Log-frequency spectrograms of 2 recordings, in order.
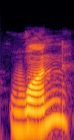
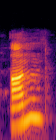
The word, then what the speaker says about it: one: Next up, we have the word one. Instead of un, it's one.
